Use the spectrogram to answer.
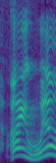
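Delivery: a sudden high, eager cry; excited cry. A narrator's reading. Santa deciding to take a holiday, excited cry. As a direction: blurt out the decision with fire. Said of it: "he cried with his eyes ablaze".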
